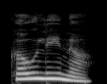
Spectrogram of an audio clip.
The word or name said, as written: ಕೌಲೀನ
